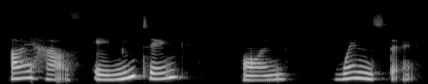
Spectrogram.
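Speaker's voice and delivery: I have a meeting, pause, on, pause, Wednesday; split phrase. Shown as a demonstration. Teacher slicing the example sentence into pieces. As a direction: pause between each part of the phrase. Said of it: "broken into chunks".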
